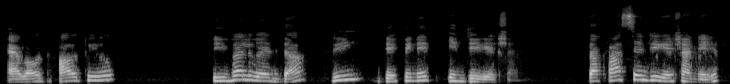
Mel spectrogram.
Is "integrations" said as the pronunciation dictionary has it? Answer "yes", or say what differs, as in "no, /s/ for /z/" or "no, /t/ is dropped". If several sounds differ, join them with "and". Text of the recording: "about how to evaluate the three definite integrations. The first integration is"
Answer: no, /ɹ/ is dropped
